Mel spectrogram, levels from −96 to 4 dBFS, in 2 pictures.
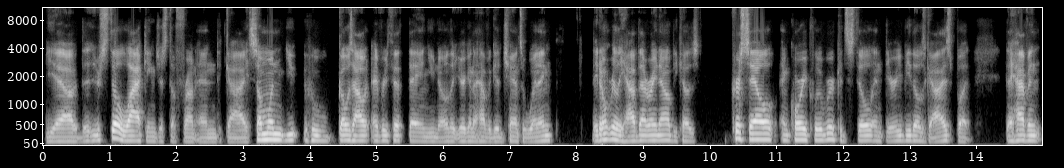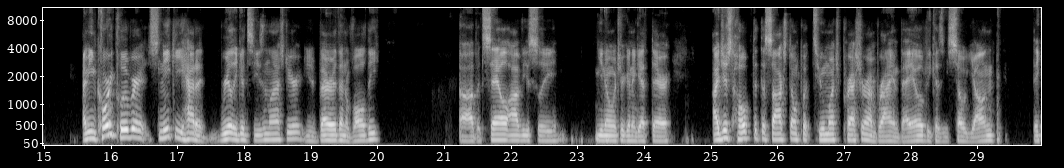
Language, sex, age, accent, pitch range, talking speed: English, male, 10-29, American, 110-135 Hz, 200 wpm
